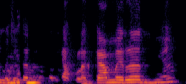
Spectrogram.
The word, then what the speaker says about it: Cameron: Ví dụ như là danh từ riêng thì chúng ta không chuyển các bạn nhé. Danh từ riêng thì chúng ta không đọc là Cameron mà chúng ta đọc là Cameron nhé.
